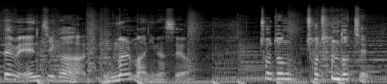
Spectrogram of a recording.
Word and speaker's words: 초전도체: 초전도체 자꾸 쪼전도체로 되는 거예요.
